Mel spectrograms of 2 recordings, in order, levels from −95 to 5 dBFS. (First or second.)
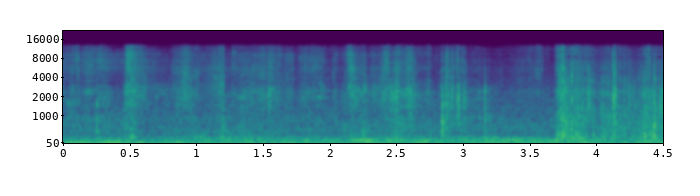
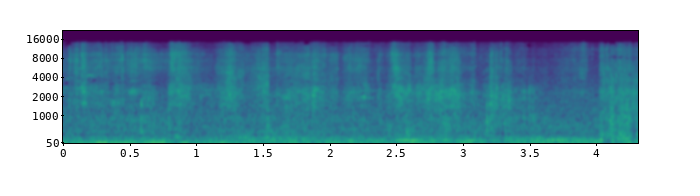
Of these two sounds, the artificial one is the first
